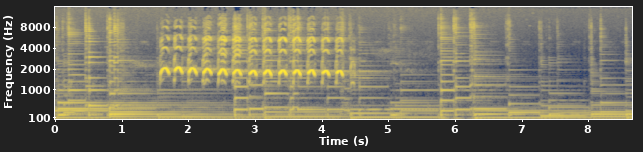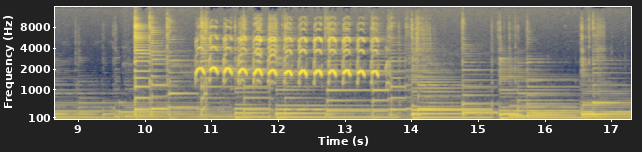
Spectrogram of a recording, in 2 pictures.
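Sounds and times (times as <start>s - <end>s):
layered musical backing: 0.0s - 17.2s
European green woodpecker laughing call: 1.6s - 4.6s, 10.8s - 13.8s.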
